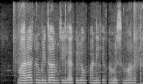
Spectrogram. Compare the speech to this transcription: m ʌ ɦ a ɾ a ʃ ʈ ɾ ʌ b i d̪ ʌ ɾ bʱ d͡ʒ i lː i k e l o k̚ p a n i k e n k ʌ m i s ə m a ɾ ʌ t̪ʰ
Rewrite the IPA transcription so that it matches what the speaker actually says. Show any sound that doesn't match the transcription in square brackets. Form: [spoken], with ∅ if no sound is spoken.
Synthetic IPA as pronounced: m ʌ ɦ a ɾ a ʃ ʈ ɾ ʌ b i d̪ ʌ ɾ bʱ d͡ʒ i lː [a] k e l o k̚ p a n i k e [∅] k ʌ m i s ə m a ɾ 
